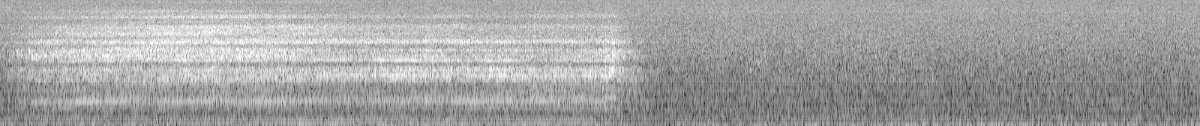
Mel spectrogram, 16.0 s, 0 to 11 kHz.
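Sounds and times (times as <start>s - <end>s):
mechanical hum and whir: 0.0s - 16.0s.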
